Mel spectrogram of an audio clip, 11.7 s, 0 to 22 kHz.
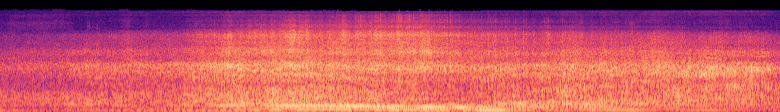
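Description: Avro Lancaster bomber's four Rolls-Royce Merlin V12 engines running in a low fly-by, growing louder over the first few seconds and dropping in pitch as the aircraft passes overhead, about four to seven seconds in.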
